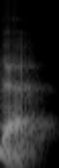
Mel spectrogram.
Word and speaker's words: that: to do that and the te in that is a stop te not that but that that I was just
